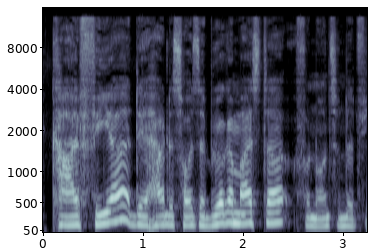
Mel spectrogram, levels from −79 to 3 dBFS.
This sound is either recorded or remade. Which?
recorded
